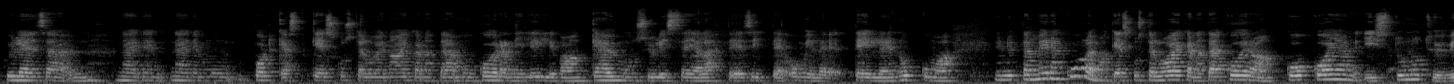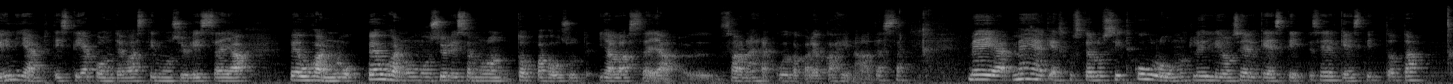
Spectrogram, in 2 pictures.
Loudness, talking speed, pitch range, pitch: -32 LUFS, 135 wpm, 165-195 Hz, 180 Hz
